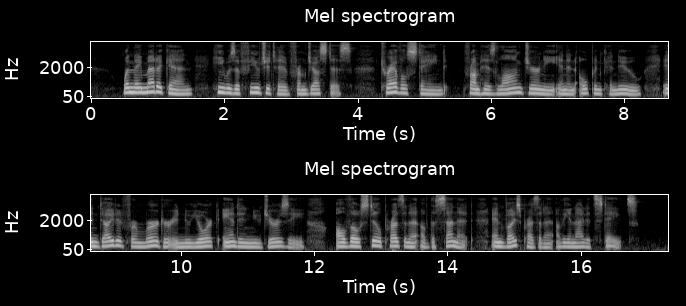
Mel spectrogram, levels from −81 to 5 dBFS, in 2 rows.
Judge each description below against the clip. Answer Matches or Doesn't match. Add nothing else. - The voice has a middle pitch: Matches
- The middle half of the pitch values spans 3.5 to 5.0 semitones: Doesn't match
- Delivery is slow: Doesn't match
